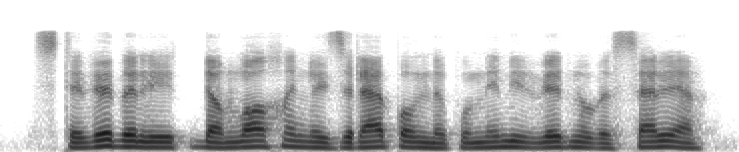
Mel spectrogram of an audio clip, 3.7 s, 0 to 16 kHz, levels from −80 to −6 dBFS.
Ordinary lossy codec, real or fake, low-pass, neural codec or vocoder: none; fake; 7.2 kHz; codec, 16 kHz, 0.5 kbps, FreqCodec, larger model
